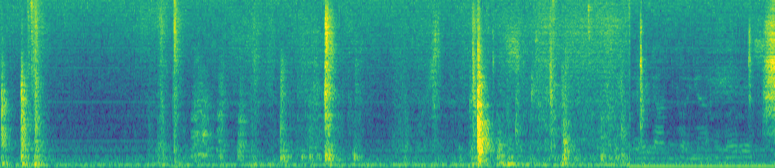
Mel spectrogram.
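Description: A door is pushed closed with a solid thump, surrounded by scattered knocks and clicks over a steady low rumble that quiets near the end.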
